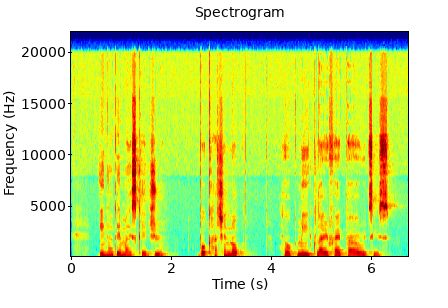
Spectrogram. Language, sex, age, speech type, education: Nigerian Pidgin, female, 30-45, spontaneous, tertiary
